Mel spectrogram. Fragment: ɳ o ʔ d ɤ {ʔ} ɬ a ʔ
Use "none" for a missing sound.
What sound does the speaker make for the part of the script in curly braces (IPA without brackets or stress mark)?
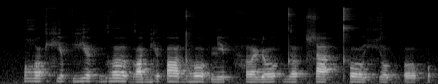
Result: ʔ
